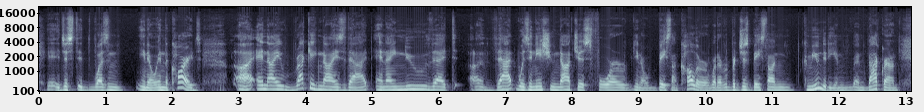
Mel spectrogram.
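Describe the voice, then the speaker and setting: Here is a man with a plain, everyday voice, pitched fairly high. He talks at a moderate pace with ordinary pitch variation. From Soviet Union, raised in US. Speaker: podcast host. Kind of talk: podcast interview.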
